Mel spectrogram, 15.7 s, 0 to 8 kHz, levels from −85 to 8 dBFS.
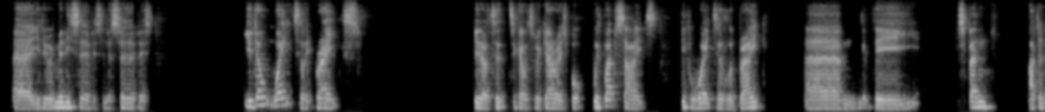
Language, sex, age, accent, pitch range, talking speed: English, male, 40-59, British, 120-140 Hz, 140 wpm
